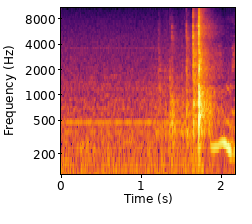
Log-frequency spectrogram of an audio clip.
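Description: A low steady hum, then a brief sharp scrape and knock near the end as a spatula works through pasta in a metal pot.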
